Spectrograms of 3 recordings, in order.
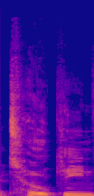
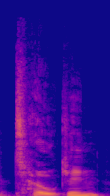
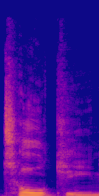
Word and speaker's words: Tolkien: I've been a Tolkien fan for a long time, and I believe that is the proper pronunciation. I used to say Tolkien or token when I was a kid, but based on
